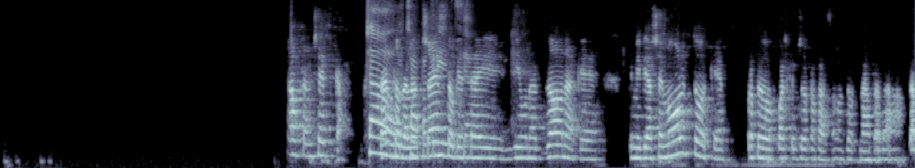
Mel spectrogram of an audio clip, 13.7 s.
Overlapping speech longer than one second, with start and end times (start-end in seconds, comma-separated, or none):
5.7-7.1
